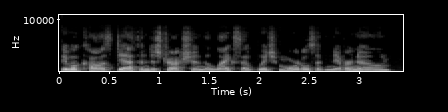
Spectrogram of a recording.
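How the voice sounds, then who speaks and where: A woman voicing a menacing male monster posing as a school official, reading a storybook aloud in a low, hushed, threatening tone. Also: fairly even intonation, fairly quick, highs cut off, natural voice. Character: menacing male vice principal monster, sinister.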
